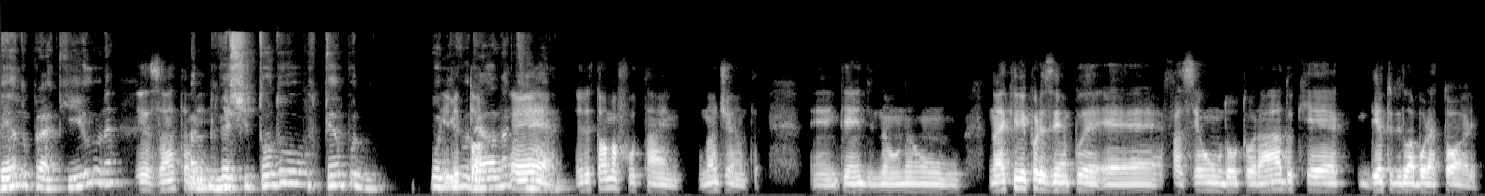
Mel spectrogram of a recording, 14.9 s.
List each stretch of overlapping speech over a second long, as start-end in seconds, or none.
4.4-5.7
